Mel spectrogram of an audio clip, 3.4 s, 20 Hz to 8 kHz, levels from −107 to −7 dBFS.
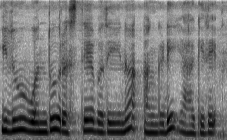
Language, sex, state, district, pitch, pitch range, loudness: Kannada, female, Karnataka, Koppal, 205 Hz, 190-230 Hz, -13 LUFS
